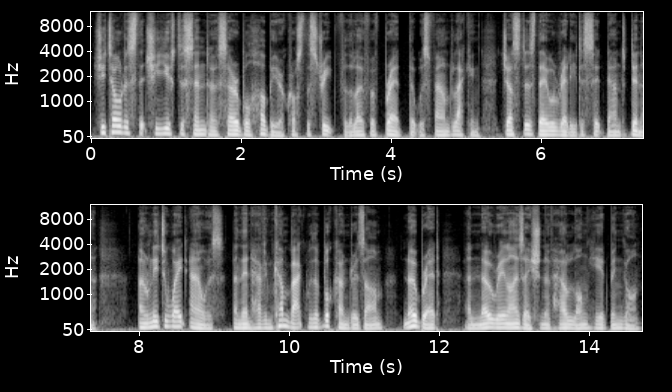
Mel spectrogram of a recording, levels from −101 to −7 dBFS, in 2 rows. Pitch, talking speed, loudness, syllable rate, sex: 100 Hz, 245 wpm, -21 LUFS, 5.7 syllables/s, male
